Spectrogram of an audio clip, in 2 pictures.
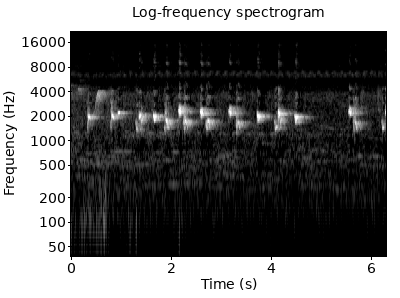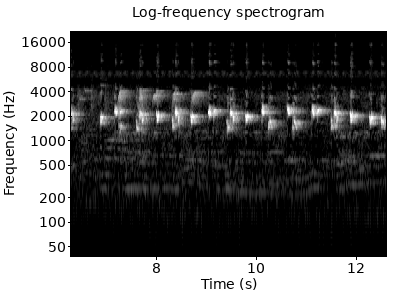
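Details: At twilight a sooty-headed bulbul sings a long steady series of bright, bouncy two-part notes, each falling then lifting, delivered about twice per second with one short break midway.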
